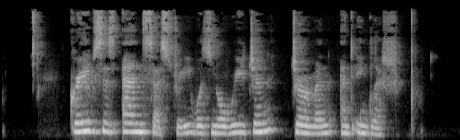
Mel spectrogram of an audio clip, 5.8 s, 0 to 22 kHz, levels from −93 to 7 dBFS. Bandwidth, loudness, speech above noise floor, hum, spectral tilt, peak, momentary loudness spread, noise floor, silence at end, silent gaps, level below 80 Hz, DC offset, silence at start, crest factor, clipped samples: 16.5 kHz; -19 LUFS; 36 dB; none; -3.5 dB/octave; 0 dBFS; 13 LU; -55 dBFS; 0.6 s; none; -62 dBFS; under 0.1%; 0.4 s; 20 dB; under 0.1%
